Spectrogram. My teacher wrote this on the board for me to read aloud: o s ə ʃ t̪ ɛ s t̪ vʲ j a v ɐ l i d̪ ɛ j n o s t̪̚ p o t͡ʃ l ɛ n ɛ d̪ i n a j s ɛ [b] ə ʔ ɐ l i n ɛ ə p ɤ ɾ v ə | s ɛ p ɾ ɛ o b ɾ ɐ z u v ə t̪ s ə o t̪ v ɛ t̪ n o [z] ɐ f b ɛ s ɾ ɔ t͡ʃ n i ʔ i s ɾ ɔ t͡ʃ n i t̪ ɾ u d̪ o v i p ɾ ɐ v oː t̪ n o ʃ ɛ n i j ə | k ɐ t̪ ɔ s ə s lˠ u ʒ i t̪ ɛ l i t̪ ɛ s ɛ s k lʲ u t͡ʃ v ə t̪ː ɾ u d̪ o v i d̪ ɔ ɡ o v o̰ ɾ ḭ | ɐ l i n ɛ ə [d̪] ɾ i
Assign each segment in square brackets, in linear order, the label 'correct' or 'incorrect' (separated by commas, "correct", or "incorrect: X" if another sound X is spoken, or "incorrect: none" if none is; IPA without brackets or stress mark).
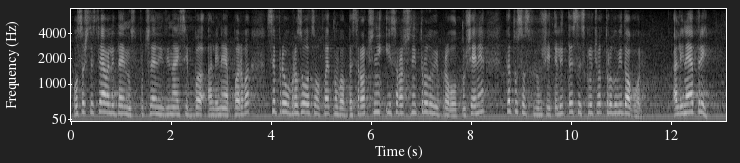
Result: correct, incorrect: v, incorrect: t̪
